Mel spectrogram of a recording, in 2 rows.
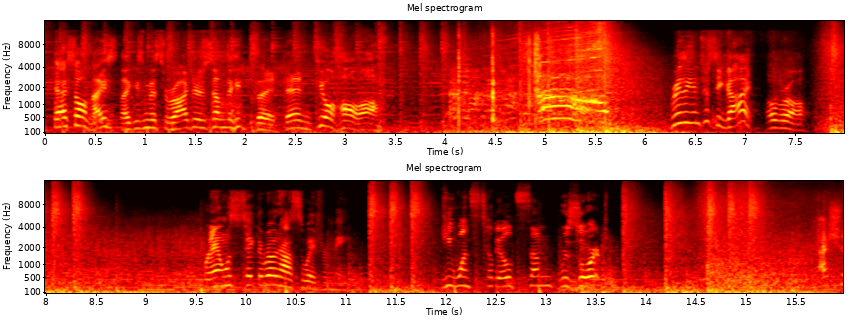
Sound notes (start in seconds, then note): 4.5 man screams; 11.4 tense music; 13.8 tense music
